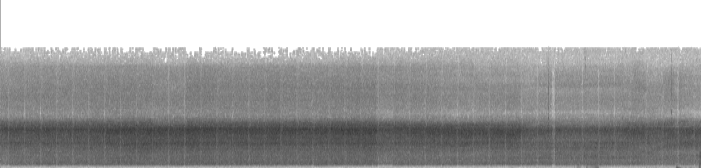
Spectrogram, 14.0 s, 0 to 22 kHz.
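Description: P-SB11 spirit box sweeping through radio stations, giving a loud, steady hiss of static.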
